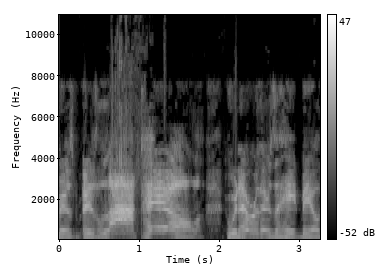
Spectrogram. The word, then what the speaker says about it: Lytle: No, my name is Lytle. Lytle. And by the way, I wish it wouldn't, because every time somebody sends a piece of hate mail about me, they always say his name is Lytle, like Lytle, and they print out LIE-TELL.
